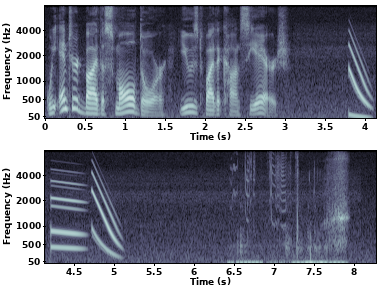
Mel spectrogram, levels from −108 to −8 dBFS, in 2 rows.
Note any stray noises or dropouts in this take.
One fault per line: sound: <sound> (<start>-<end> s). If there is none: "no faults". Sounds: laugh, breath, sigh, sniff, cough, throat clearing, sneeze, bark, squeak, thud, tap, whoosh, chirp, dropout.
sound: chirp (3.8-5.2 s)
sound: breath (6.4-8.0 s)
